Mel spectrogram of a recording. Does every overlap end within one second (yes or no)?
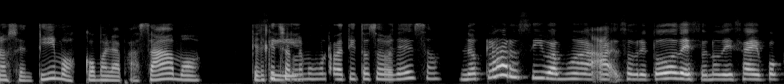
yes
